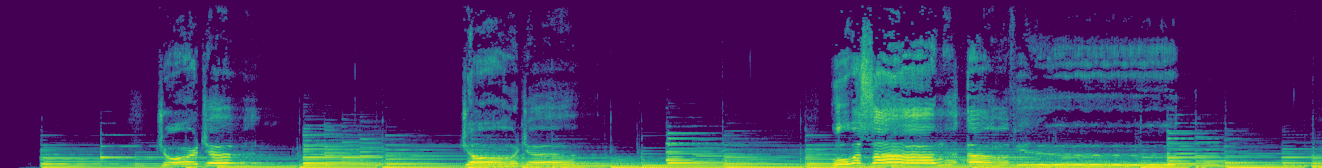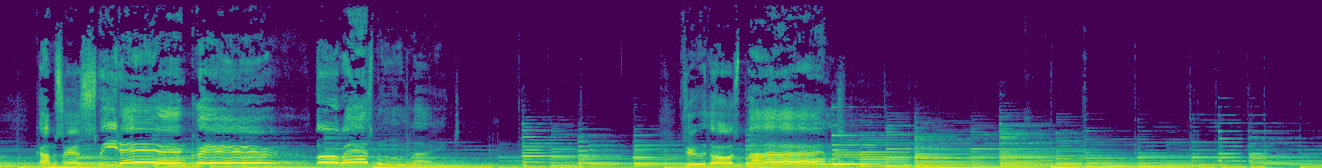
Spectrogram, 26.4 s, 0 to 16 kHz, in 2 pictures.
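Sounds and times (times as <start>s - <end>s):
cocktail piano: 0.4s - 26.4s.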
